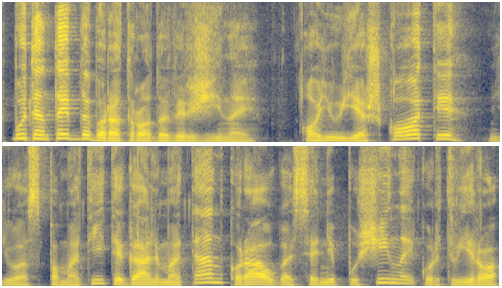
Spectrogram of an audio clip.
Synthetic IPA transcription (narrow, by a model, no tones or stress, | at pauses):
buːt̪ʲɛnt̪ɐɪp̚d̪ɐbɐɾɐt̪ɾoːd̪oːʋʲɪɾʲʒʲiːnɐɪ | oːjuːjiɛʃkoːt̪ʲɪ | juɔspɐmɐt̪ʲiːt̪ʲɪɡɑːlʲɪmɐt̪ʲɛnkʊɾɐʊɡɐsʲɛnʲɪpʊʃʲiːnɐɪkʊɾt̪ʲʋʲiːɾoː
